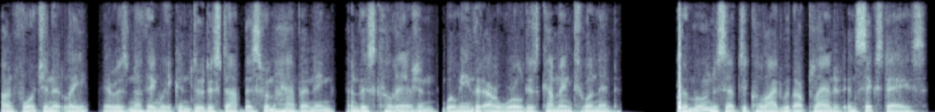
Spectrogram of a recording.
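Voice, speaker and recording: A man reading a formal emergency broadcast announcement in a solemn, measured, impersonal way. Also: very deep voice, expressive, mellow, slightly rough, no echo.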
